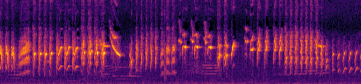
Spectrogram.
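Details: Energetic song of a dilute red siskin in the roll tembak type: dense chattering trills mixed with thin high whistles and quick slurred notes, flowing almost continuously with short breaks.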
